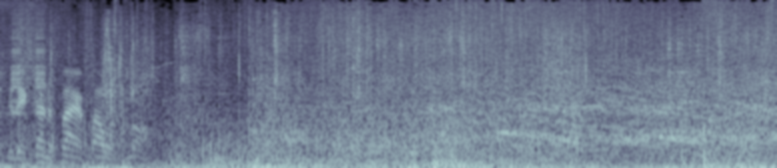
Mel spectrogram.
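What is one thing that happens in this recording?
Fists and blows thud in a brawl.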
